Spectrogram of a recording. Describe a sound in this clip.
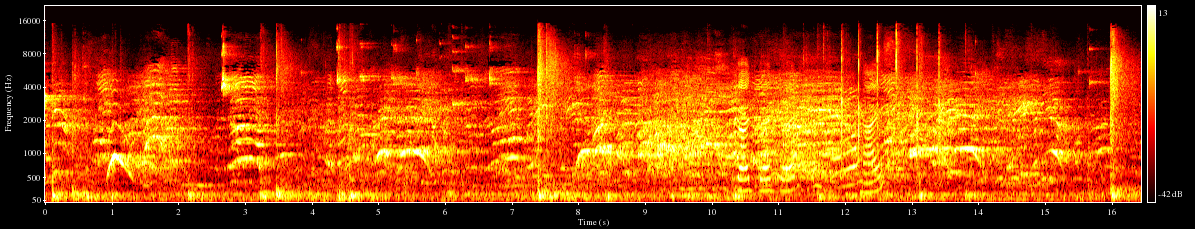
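A volleyball is struck with sharp smacks in an echoing gym.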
